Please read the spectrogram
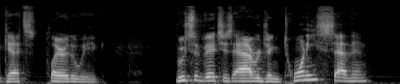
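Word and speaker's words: Vučević: Nikola Vucevic. – That's a hell of a name. – Is that his name? I think that's how you say it. You said it right. You nailed it.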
